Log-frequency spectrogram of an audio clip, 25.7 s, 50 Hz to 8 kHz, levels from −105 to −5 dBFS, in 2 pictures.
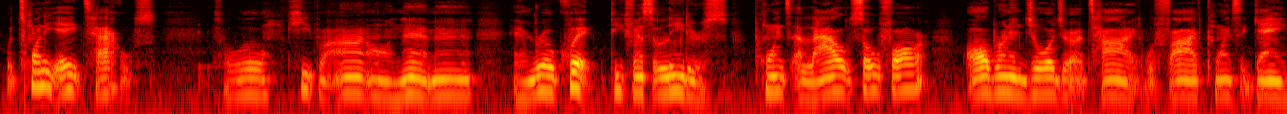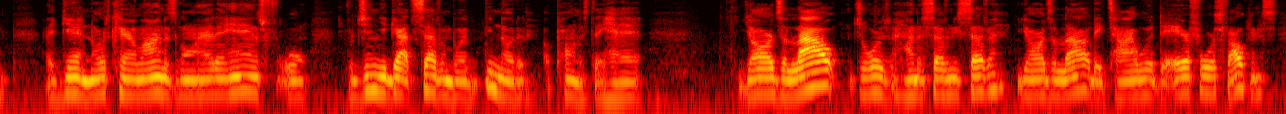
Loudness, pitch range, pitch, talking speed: -46 LUFS, 115-135 Hz, 120 Hz, 140 wpm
